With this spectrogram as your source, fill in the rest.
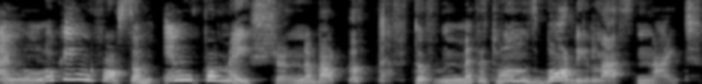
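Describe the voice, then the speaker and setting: A put-on character voice from a woman, high-pitched with very wide pitch swings, at a moderate pace. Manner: grizzled, gruff.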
